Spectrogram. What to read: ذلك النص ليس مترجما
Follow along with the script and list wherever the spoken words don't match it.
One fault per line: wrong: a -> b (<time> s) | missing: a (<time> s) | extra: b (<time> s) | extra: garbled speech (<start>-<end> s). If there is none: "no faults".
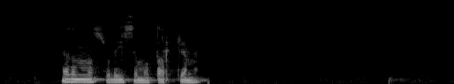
wrong: ذلك -> هذا (0.6 s)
